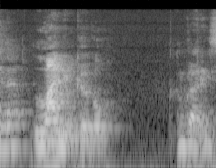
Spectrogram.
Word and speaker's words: Leinenkugel: Leinenkugel.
